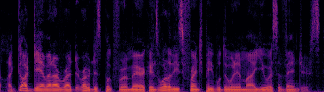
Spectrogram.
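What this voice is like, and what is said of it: Exaggerated patriotic American accent. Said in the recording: “I sound like a weird patriot ... I'll never do that accent again”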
